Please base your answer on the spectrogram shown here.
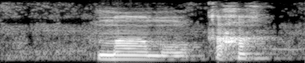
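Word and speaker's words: মামকাঃ: জোরে উচ্চারিত হয় কিন্তু সংস্কৃত অনুযায়ী এই বিসর্গের উচ্চারণটা হয় এভাবে মাম কাহা মামকাহা দেখুন এখানে মাম কা বাংলা উচ্চারণ করি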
